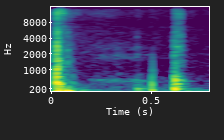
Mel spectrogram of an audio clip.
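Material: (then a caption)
Wood. Three short, dull knocks on a piece of a broken old bookshelf made of solid wood, with the last two close together. Each is a brief low thud with little high end, dying away almost immediately. The wood is judged still good, strong and solid, though the knocks don't carry that well on these pieces.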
